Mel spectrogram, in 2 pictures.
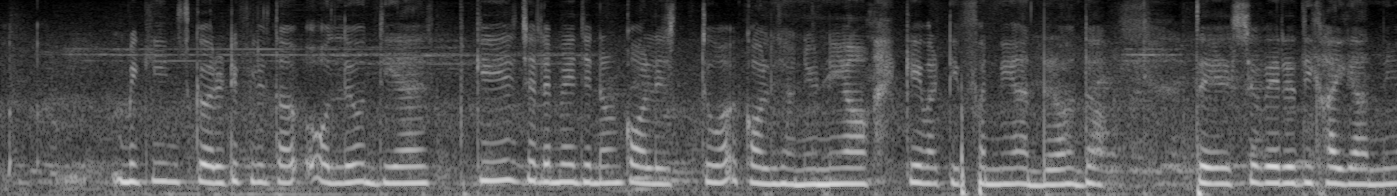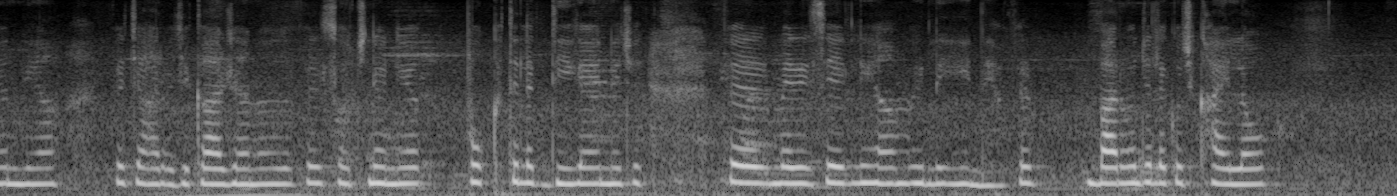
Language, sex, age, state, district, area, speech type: Dogri, female, 18-30, Jammu and Kashmir, Jammu, urban, spontaneous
